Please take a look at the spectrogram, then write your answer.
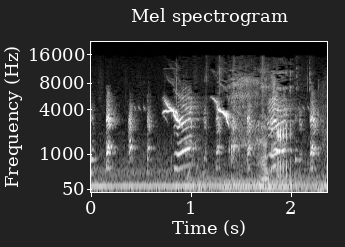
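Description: Chickens cluck in the Slime Rancher video game, a busy overlapping cluster of squawks and chatter that stays close and fairly loud throughout, with no talking.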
